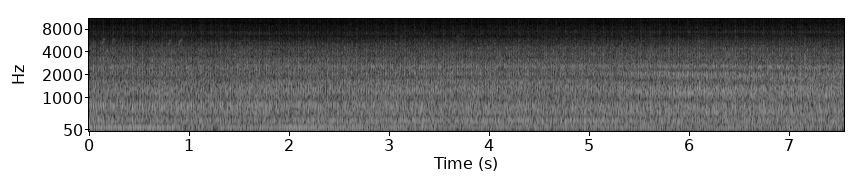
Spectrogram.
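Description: A Belarus 510 tractor engine runs while puddling a field, a steady, close, continuous diesel drone with a knocking texture and no pauses.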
